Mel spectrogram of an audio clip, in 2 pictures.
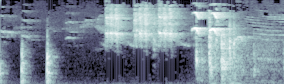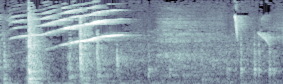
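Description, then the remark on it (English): A couple of sharp knocks on a front door early in the morning ring out, followed by a few more scattered raps while birds chirp and tweet brightly in the background. No one speaks. “Early the next morning, there's a rap on the front door.”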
